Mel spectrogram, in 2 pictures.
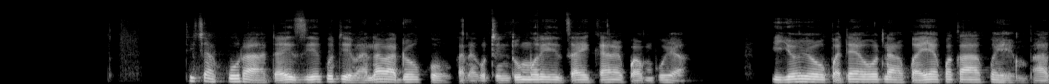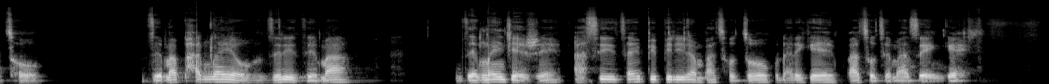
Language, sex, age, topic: Ndau, male, 25-35, health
